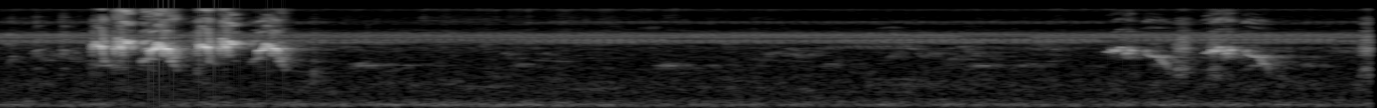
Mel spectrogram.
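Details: Sooty-headed bulbul used as a decoy to provoke wild birds, giving three loud chirpy bursts, a long quiet gap, then a few softer answering chirps, with a steady insect buzz throughout.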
